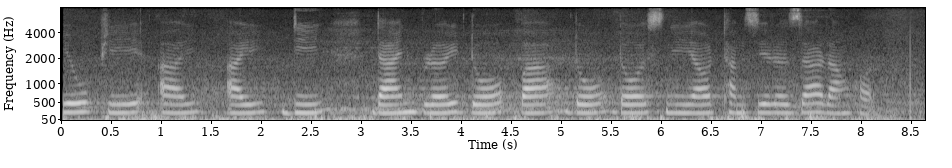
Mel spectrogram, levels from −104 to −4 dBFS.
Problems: none marked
